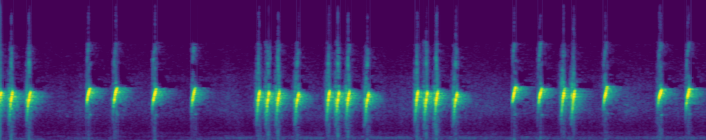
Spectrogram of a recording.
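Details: Black-naped Monarch singing vigorously for use as a songbird tutor: high, needle-thin chirps, first spaced singly, then in rapid clusters of three or four, with soft low background rumble.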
